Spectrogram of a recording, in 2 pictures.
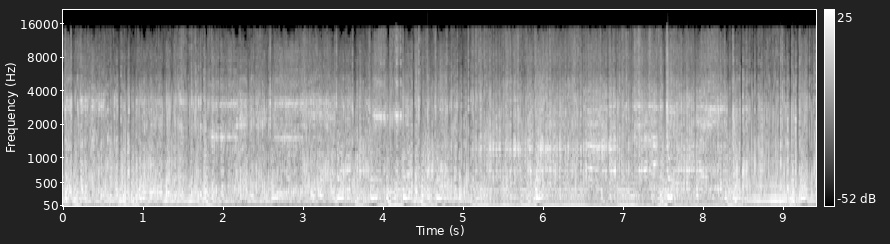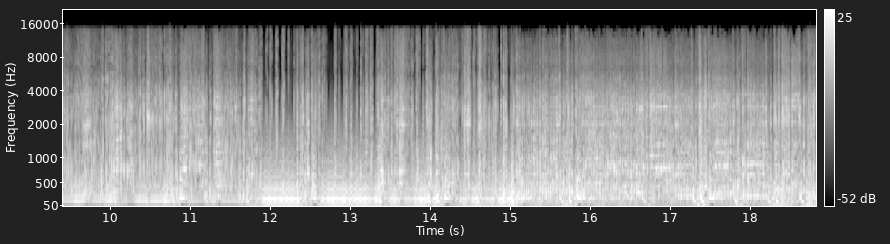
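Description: Loud music with deep, heavy bass notes held for a second or two at a time, played through a car audio demo system's subwoofers and speakers.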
